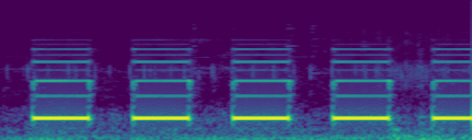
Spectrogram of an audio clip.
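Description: Car's electronic warning chime beeping steadily, about two short, identical beeps a second, four in all.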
